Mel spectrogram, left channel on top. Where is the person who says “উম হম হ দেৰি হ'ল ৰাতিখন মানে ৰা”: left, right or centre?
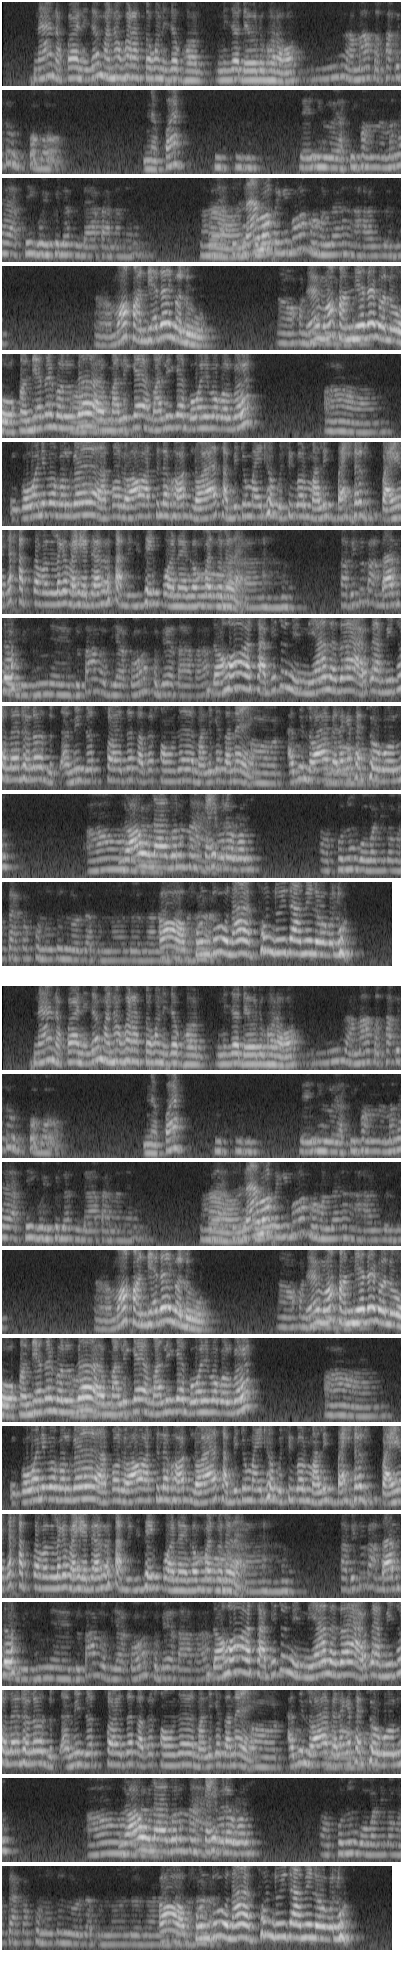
Left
